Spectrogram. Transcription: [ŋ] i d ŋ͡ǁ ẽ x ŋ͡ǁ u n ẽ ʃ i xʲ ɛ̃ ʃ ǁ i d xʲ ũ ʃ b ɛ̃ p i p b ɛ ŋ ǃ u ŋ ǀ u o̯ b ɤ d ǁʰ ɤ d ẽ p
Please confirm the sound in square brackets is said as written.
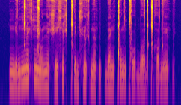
yes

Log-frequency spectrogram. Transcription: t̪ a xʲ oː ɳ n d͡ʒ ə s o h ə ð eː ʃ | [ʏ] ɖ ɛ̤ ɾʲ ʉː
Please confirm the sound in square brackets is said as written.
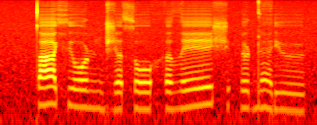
yes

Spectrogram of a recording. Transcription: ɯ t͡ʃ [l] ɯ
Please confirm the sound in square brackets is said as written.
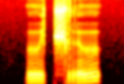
no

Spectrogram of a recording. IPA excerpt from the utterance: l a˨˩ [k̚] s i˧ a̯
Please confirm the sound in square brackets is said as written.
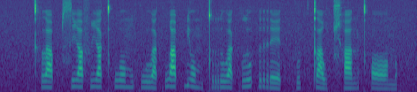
no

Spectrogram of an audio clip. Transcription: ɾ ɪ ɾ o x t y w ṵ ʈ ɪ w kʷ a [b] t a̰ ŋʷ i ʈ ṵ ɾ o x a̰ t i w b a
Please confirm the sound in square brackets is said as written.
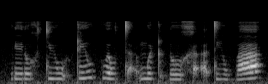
no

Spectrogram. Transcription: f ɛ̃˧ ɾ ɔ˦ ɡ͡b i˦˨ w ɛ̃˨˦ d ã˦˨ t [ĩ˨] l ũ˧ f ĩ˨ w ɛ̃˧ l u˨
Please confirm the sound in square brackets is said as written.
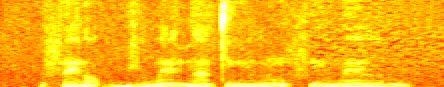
yes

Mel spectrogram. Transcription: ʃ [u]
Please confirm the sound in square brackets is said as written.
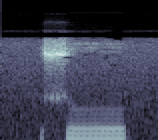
yes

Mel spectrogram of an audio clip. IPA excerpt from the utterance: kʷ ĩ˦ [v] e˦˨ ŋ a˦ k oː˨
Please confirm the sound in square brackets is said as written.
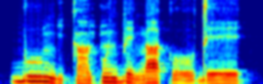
no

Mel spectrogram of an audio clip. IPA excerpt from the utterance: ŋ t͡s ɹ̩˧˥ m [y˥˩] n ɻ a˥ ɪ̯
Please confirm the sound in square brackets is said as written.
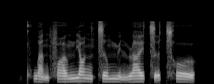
no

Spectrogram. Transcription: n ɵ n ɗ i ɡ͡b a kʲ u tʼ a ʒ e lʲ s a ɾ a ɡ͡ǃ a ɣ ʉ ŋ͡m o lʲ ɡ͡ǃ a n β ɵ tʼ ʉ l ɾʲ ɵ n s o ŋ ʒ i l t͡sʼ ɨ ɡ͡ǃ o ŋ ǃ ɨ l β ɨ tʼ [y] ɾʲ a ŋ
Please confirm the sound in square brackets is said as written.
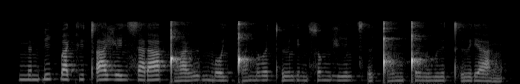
no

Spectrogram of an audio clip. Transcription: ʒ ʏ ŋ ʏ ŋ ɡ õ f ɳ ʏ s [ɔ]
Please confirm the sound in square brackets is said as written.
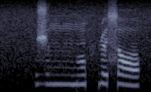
yes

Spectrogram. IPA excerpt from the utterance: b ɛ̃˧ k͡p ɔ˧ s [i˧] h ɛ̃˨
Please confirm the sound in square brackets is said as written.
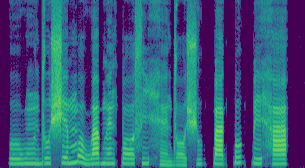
yes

